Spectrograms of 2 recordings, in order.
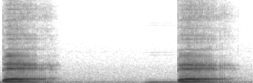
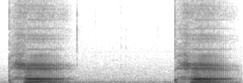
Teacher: Now, what you'll notice is that when you make the be sound, you're using voice when you make that sound. Your vocal cords will be vibrating, and you can feel that in your throat. When you make the pe sound, you might feel your voice vibrating when you make the e vowel sound, but the actual consonant pe doesn't use any voice.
